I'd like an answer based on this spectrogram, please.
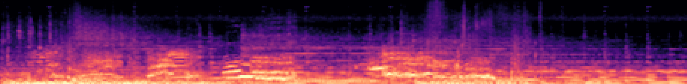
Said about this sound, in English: It looks like a serious case of lion conflict. But here in India's Gujarat state, lions are forging a bizarre relationship with people.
